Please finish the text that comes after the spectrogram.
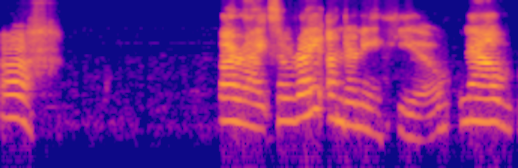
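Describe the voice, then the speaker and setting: Bright, effusive woman hosting. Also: high-pitched, extremely slow, rough recording. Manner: effusive, gushing, excitable. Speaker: host of a tarot gathering. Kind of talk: casual chat on a group video call. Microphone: video call.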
